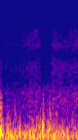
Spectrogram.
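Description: Strong wind roars across the microphone at a collapsed seaport trestle at Kijing, with a loud steady low rumble of gusts and surf and no voices.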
